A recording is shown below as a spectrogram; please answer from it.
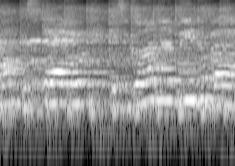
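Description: A girl singing a melody with held, gliding notes over backing music.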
